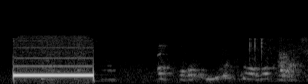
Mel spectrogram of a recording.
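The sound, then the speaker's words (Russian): A telephone ringback tone sounds while a call connects: one steady, mid-pitched electronic beep lasting under a second, followed by a voice speaking. “Соединение установлено. Пожалуйста, подождите.”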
